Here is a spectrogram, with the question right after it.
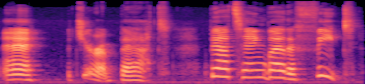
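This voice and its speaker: A woman voicing a blunt, know-it-all bat in a storybook, loud and emphatic as it corrects others. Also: high-pitched, big pitch swings, slow pace, voice pushed up, full character voice. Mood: insistent.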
